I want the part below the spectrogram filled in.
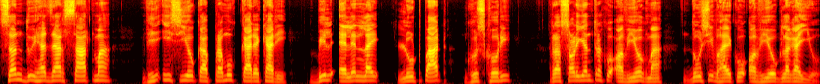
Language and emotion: Nepali, neutral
